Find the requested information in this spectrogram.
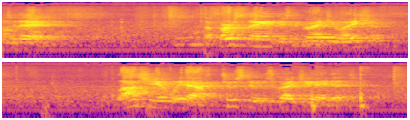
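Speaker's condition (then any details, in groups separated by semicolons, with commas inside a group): No condition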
